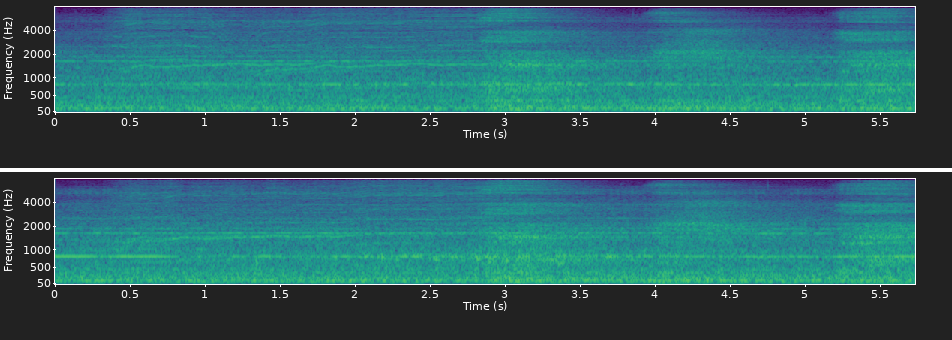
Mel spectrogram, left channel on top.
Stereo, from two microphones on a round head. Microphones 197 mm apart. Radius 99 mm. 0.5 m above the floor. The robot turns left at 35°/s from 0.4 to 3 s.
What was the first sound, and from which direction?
An engine running, 25° right.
